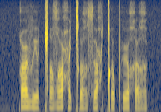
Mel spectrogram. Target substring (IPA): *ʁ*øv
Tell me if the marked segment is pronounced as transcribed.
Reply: no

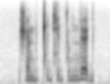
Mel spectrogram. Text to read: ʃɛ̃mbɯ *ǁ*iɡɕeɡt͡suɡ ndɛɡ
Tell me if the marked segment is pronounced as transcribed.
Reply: yes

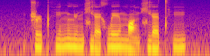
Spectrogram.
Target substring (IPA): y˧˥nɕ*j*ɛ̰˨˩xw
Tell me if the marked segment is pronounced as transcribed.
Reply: yes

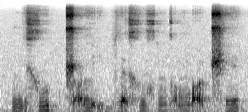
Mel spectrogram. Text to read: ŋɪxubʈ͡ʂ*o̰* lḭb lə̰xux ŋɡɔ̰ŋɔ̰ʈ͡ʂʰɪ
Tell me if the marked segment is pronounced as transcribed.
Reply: no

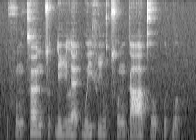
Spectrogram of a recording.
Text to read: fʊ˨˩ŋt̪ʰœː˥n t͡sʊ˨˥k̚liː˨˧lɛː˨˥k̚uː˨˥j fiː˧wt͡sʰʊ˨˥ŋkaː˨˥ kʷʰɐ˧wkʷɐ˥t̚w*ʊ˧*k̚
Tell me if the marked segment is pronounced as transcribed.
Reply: yes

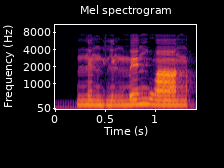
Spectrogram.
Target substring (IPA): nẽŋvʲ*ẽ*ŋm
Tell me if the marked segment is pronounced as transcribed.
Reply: no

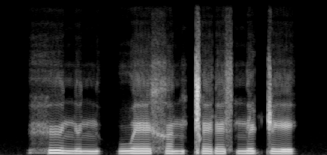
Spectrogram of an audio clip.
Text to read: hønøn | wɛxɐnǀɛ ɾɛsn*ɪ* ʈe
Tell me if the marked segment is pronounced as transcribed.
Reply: yes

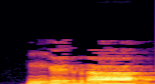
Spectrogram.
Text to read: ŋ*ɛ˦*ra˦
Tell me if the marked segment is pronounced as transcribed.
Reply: yes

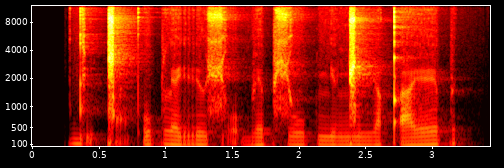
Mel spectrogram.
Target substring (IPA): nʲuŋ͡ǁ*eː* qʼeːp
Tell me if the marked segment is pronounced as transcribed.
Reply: no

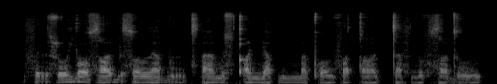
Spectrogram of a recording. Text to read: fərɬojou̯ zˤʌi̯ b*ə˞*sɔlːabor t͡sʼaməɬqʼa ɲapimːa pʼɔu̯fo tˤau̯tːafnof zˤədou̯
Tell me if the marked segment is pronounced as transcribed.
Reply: no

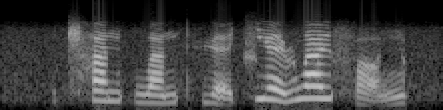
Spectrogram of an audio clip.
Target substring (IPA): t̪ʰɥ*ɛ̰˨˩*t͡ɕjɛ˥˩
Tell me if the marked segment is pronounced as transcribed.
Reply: yes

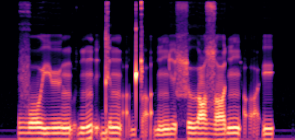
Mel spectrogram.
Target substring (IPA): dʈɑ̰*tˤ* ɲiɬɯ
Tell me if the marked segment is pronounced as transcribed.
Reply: no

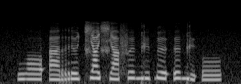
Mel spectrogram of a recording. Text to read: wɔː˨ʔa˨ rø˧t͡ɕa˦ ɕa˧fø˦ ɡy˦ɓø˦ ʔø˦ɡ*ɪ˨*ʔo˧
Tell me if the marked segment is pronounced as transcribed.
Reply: no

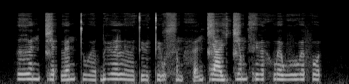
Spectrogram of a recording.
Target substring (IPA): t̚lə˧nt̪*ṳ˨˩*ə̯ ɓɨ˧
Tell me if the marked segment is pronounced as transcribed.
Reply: yes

